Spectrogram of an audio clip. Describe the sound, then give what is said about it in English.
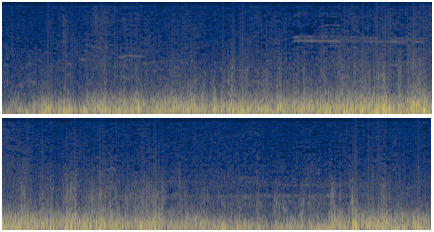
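Wind gusting at an outdoor high school football playoff game at Penny Packer Field, a loud, continuous low rumble and buffeting that never lets up. “As the wind begins to pick up here at Penny Packer Field.”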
